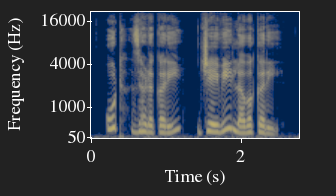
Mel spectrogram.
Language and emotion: Marathi, neutral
